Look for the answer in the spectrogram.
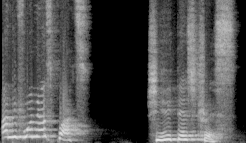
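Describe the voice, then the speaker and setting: A Nigerian woman storyteller with a fairly high voice that swings expressively up and down. She narrates dramatically, landing short phrases with emphasis and tossing out rhetorical questions. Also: very animated, slow.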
